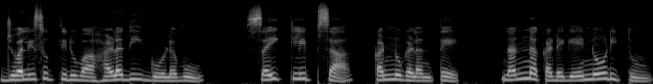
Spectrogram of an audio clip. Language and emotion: Kannada, neutral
